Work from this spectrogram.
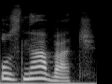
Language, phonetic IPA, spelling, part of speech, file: Polish, [uzˈnavat͡ɕ], uznawać, verb, Pl-uznawać.ogg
